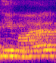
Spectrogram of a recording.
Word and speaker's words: Nehemiah: Nehemiah. That's what the dictionary said. Nehemiah, it's just correct. I was going to Nehemiah because I can never think of the English joke about him being knee-high. So Nehemiah 1.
